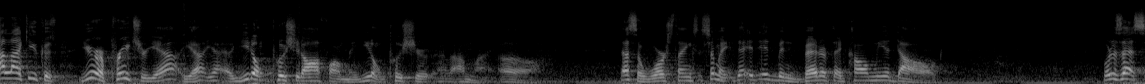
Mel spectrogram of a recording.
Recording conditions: large echoing room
